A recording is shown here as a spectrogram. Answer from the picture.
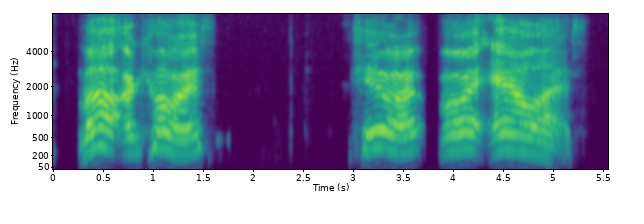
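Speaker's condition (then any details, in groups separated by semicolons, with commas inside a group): Bulbar ALS; bulbar onset, affecting throat area; losing ability to speak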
